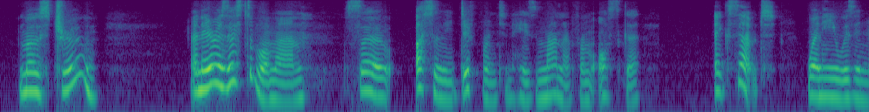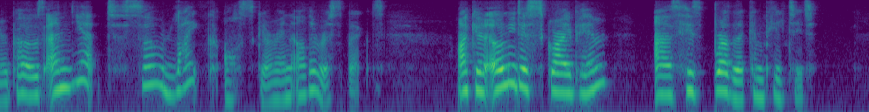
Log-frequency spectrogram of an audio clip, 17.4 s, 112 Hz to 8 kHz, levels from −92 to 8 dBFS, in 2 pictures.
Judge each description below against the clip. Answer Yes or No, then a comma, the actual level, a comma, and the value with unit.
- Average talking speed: No, slow, 125 wpm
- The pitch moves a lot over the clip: Yes, wide, 6.0 semitones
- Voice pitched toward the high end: Yes, high, 230 Hz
